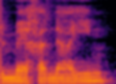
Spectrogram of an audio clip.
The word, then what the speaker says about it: Mahanaim: Now, Mahanaim, we also see this in the Song of Solomon. Right, so this is this word Mechanaim. It's how it would be pronounced.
